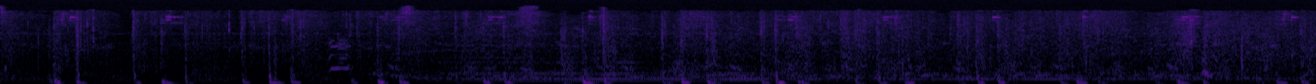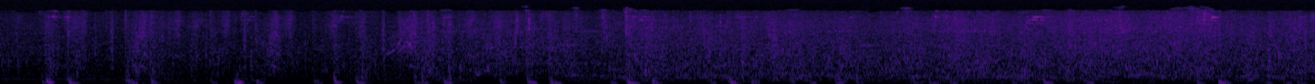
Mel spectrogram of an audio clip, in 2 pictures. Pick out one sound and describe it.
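A horse gallops, its hooves thudding steadily on soft ground.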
